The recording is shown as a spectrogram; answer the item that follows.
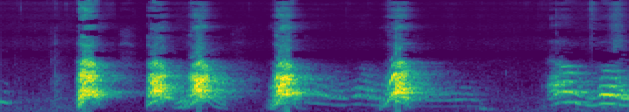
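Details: Playful Dachshund, Daisy, barking indoors during a game of run-around: loud abrupt barks, two close together then two more spaced about a second apart, followed by a softer whining yip.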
